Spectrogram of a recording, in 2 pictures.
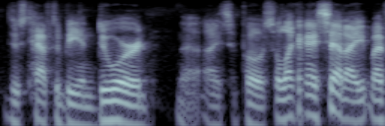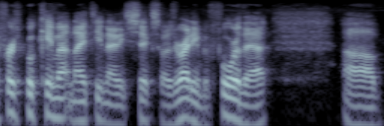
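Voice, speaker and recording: An older man, a veteran author, talking casually on a podcast with dry, measured humour. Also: on the low side, a bit bright, dry recording. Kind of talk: casual conversation. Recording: dull close lo-fi audio.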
